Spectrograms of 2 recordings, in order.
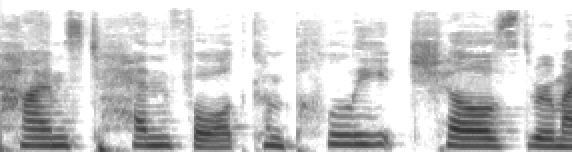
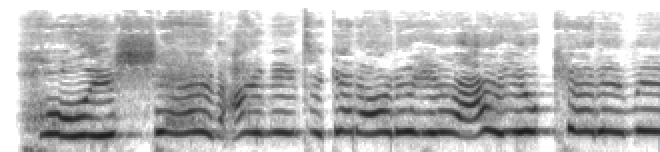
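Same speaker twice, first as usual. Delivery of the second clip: panicked, high-pitched loud scream; freaked-out shriek; 5 dB louder than usual. Retold or imitated. Telling how she freaked out at the carved words, panicked high scream. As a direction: shriek it in terror, voice cracking high. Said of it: "I freaked out".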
